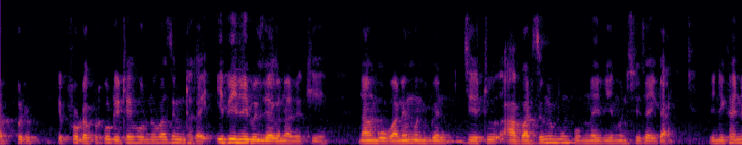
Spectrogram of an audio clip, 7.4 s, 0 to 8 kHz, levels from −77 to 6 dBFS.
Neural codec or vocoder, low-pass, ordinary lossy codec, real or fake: codec, 16 kHz, 8 kbps, FunCodec, trained on Chinese and English, 25 frames a second; 7.2 kHz; none; fake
